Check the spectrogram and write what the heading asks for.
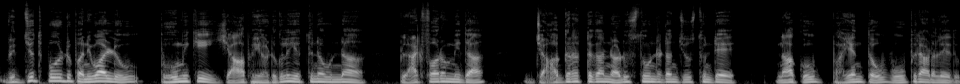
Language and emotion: Telugu, fearful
